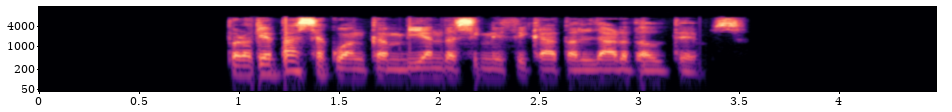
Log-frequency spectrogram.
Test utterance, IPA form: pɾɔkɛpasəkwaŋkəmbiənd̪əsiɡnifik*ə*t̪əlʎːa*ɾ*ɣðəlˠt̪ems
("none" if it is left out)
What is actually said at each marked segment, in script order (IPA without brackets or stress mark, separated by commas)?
a, ɾ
